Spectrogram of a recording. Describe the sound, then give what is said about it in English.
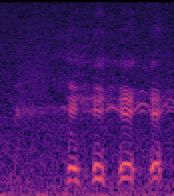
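A censoring noise covers spoken words with four short, evenly spaced warbling electronic bursts over a faint steady whine. “I'm gonna go ahead and censor this so the audience doesn't hear.”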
